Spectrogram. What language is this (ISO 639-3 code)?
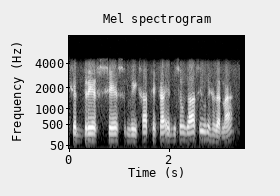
brx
